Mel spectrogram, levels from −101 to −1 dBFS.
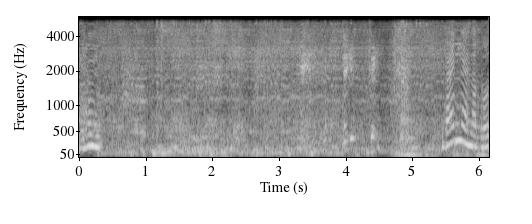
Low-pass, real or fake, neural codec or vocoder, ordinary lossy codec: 5.4 kHz; fake; codec, 44.1 kHz, 1.7 kbps, Pupu-Codec; none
